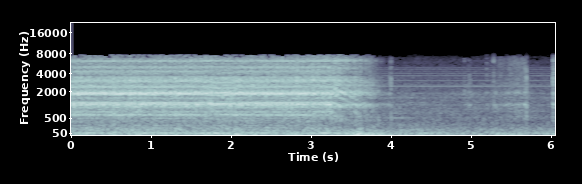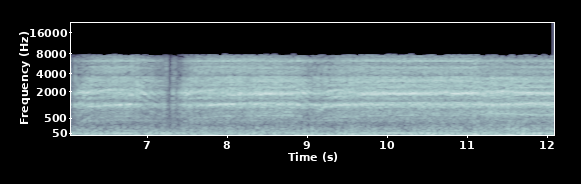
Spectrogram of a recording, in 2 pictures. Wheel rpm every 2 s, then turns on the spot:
160, 120, 0, 80, 140, 160.
none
